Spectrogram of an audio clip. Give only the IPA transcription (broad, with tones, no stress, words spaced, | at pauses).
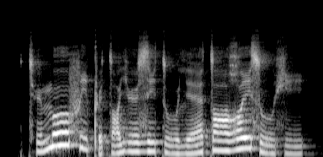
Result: tʰʏ˩˥moː˥ fi˥˩pʼʏ˩tɒ˩˥jʏː˧ zi˧tuː˩lʲɛː˩˥tɒː˥ ʁʷiː˥suː˩çi˩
